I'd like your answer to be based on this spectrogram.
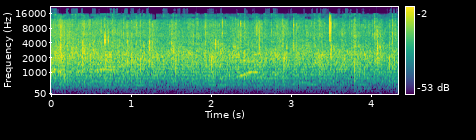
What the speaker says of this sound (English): That kind of deserves some golf claps there.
